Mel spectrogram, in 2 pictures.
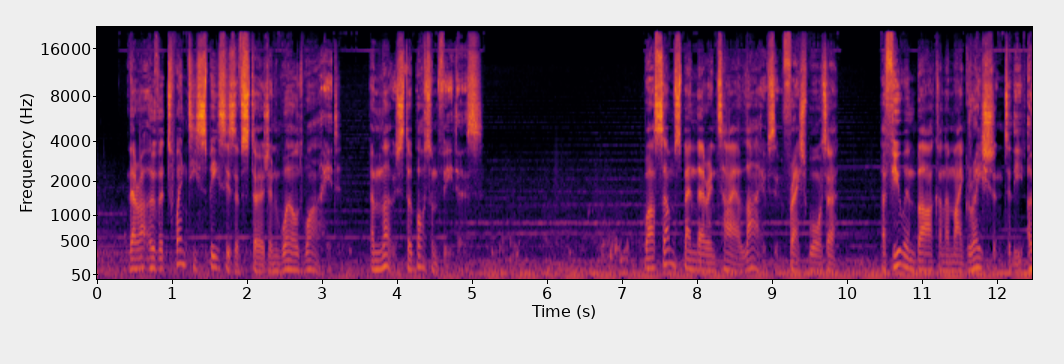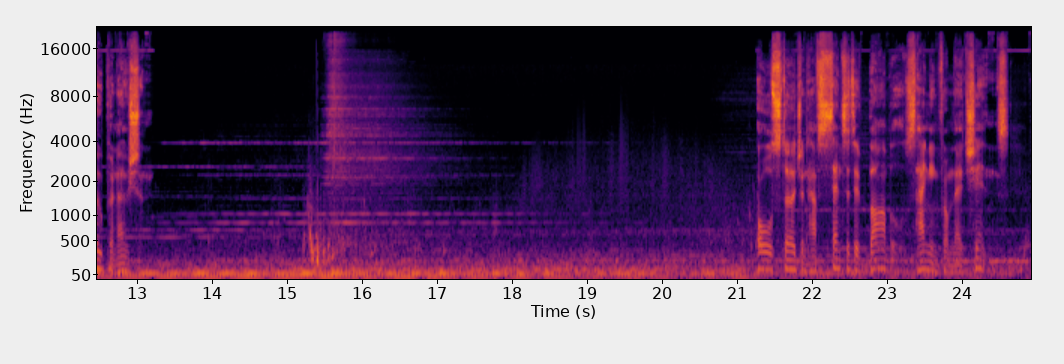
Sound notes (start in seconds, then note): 15.2 water sloshes; 17.2 ominous music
